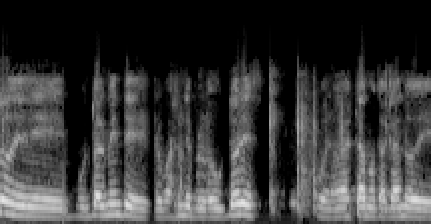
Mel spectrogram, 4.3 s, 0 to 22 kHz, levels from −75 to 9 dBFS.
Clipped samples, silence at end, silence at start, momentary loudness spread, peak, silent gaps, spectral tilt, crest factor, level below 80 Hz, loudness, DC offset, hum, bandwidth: 0.4%; 0 s; 0 s; 11 LU; 0 dBFS; none; -6.5 dB/octave; 12 dB; -56 dBFS; -12 LUFS; under 0.1%; none; 7.8 kHz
